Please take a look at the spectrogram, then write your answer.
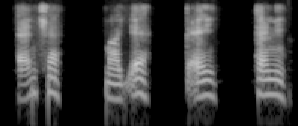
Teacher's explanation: La vocal semiabierta anterior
